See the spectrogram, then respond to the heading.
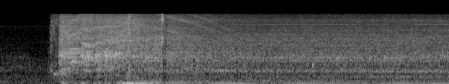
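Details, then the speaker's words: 2003 Acura MDX after fuel pump replacement, previously hard to start: brief crank, catches almost instantly and settles into a smooth, even idle; normal start. "turns on right away Sweet Sound so the car is working"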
